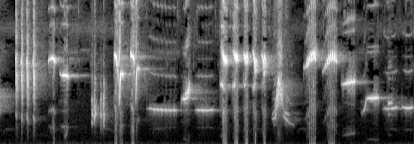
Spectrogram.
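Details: Male hill blue flycatcher in full song for luring birds: quick stuttering high notes, level whistles, rapid chirp series and downslurred whistled phrases.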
